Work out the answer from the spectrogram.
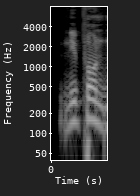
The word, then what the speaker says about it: Nippon: Nippon desu is the correct way to say Japan, because you are technically saying the Portuguese word for Japan when you say Japan. In the native tongue of Japanese, it is called Nippon.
